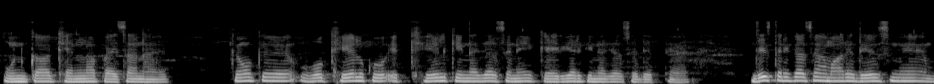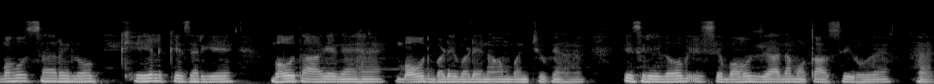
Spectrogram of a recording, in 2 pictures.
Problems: constant background noise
